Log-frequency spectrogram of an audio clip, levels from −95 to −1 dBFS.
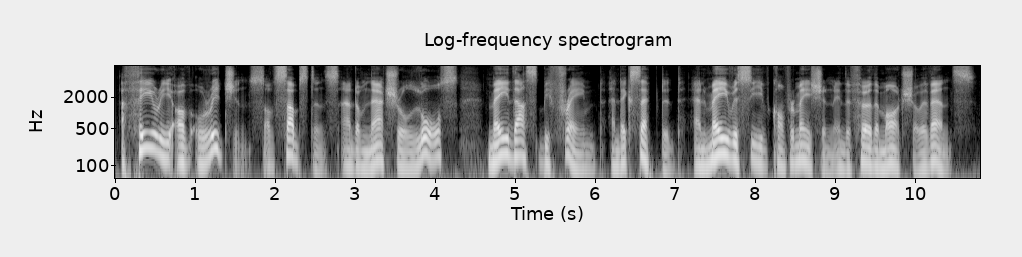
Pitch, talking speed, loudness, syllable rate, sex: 110 Hz, 145 wpm, -21 LUFS, 4.3 syllables/s, male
